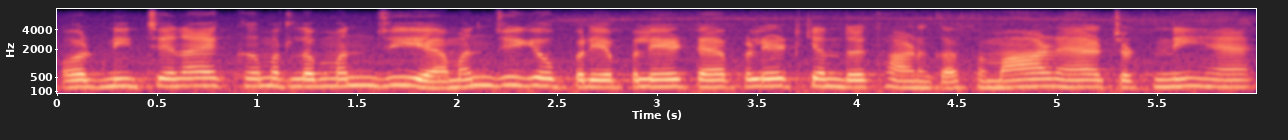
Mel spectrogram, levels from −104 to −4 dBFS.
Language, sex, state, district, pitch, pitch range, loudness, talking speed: Hindi, female, Haryana, Charkhi Dadri, 210 Hz, 200-225 Hz, -15 LUFS, 220 wpm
